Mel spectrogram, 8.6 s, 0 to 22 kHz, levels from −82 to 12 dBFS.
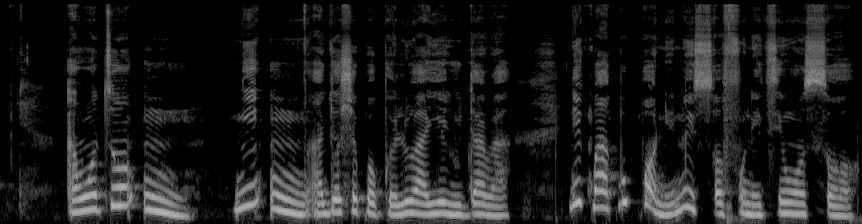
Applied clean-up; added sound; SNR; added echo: none; none; none; none.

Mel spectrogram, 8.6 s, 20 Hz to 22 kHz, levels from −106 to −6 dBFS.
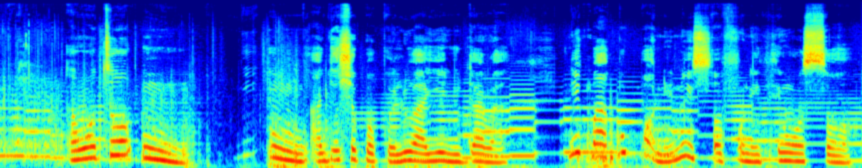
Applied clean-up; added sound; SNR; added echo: neural mask model RNNoise.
